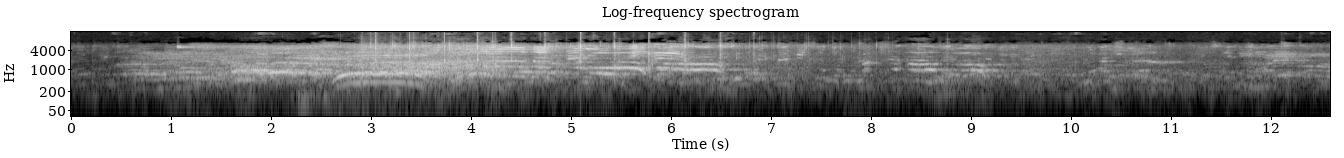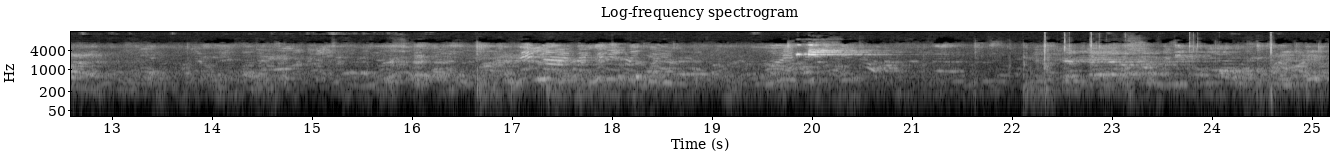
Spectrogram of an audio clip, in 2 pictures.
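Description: Children shout and call out in a large echoing hall.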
